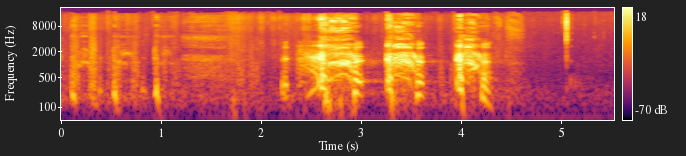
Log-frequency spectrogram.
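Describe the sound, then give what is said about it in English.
A speaker in a studio has a harsh coughing fit during a sermon: a cluster of short hacking coughs, then three loud, rasping bursts in quick succession before it trails into quiet. No one speaks. “I'm being given water and cough drops. Studio, I'm really sorry, but I can't help this.”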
